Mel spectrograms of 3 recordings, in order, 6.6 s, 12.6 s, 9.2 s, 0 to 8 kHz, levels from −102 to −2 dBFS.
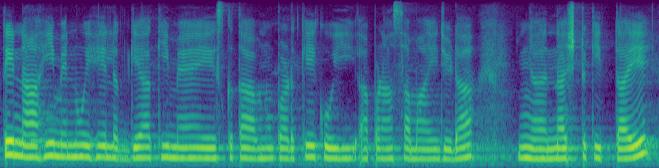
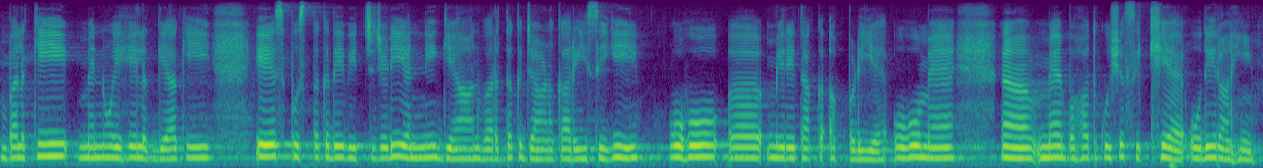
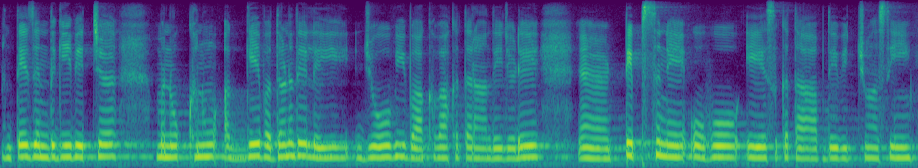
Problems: background sounds at intervals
